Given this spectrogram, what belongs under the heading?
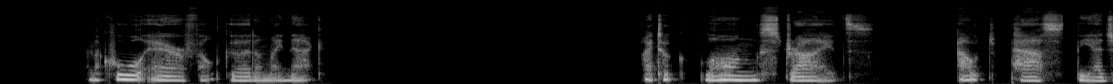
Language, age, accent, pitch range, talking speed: English, 30-49, American, 175-205 Hz, 90 wpm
